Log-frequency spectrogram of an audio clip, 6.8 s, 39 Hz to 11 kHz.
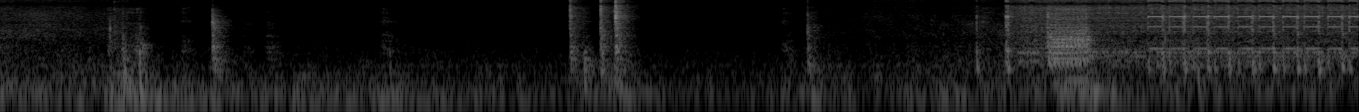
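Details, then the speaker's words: Atari 810 disk drive with Tandon mechanism, after fitting a 3D-printed replacement door, booting a DOS 2 disk: quiet clicks and seeks, then steady whirr with fine stepping chatter; drive spinning and reading normally. "drive's spinning. You can see the activity light. You can hear that the drive's reading it is fine."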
